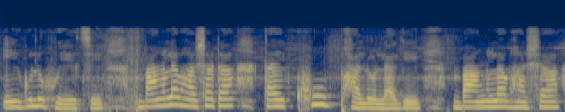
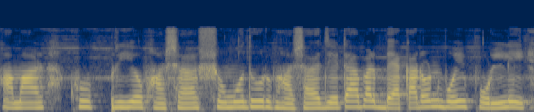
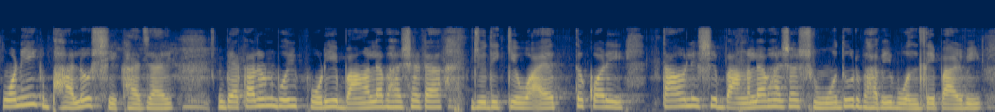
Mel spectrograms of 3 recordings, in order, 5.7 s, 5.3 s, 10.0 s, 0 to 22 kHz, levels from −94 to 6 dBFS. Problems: background sounds at intervals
